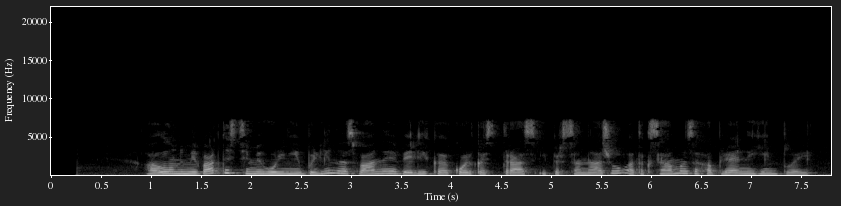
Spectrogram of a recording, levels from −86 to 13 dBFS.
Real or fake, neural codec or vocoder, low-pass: real; none; 7.2 kHz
